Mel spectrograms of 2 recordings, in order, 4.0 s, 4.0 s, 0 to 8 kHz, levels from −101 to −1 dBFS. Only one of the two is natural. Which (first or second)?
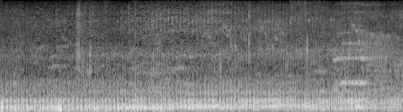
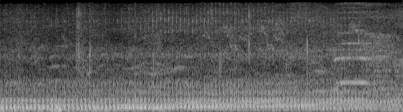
second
